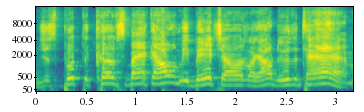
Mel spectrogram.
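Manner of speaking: high, loud, hammed-up outrage; mock outraged yell. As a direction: shout it like you'd rather go to jail. Mock outrage at card fee.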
